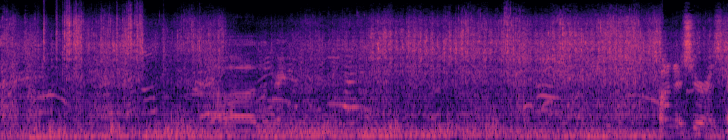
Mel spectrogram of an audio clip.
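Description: Truck engines rumble and rev across an open track.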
